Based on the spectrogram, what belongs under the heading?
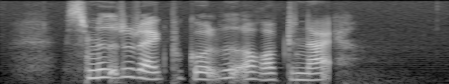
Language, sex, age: Danish, female, 26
